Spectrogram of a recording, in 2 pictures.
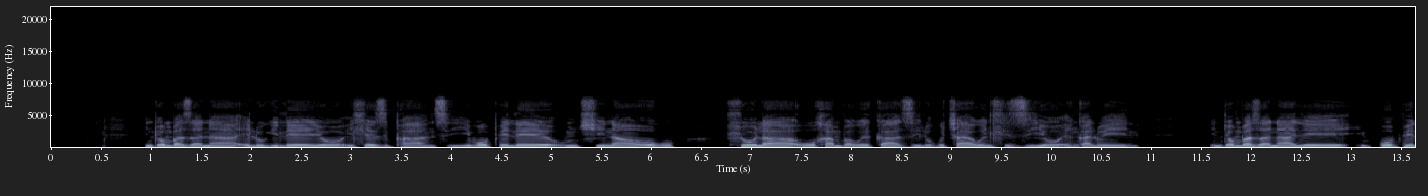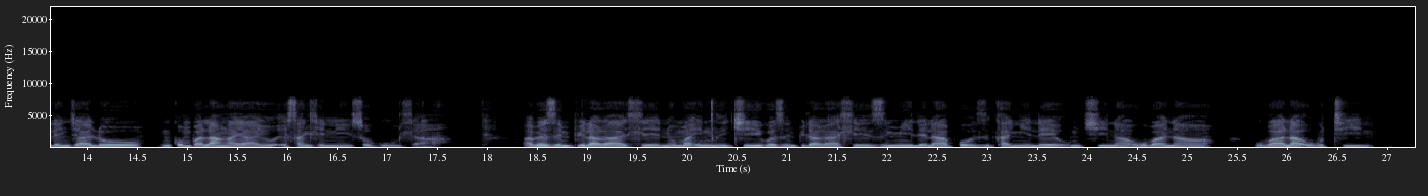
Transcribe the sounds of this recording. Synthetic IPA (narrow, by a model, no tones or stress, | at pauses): intʼɔmbʱazanaḛluɣilɛjɔḭɬezipʰaːnt͡sʼḭiβɔpʰɛlɛṵm̩t͡ʃʼinaoɣu | ɬɔlaṵɣuxambʱaɣwɛɡ̥ʱaziloɣut͡ʃʰʼajaɣwent͡ɬʼizijɔɛŋalweːniː | ntʼɔmbʱazanalɛiβɔpʰɛlɛnd͡ʒʱalɔ | iŋkʼɔmbʱalaŋajajɔɛsand͡ɮʱenisoɣuːɮa | a̰βɛzempʼilaɣaɬɛnɔmaiŋ͡ǀʱit͡ʃʼiɣwɛzempʼilaɣaɬɛzimilɛlapʰɔzikʰaŋɛlɛṵm̩t͡ʃʼinauɣuβana | uβalauɣutʰiːni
